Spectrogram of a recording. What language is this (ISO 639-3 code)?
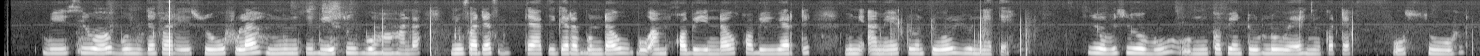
wol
